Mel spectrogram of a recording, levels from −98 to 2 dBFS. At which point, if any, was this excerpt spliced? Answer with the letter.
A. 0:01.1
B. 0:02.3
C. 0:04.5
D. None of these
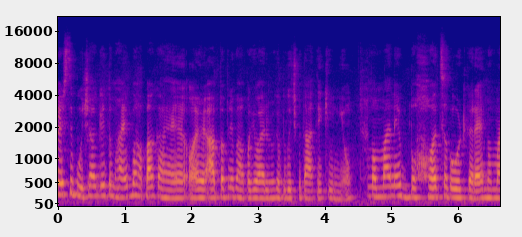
C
